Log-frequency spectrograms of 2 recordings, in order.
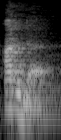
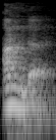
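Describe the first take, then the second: Both takes have the same delivery.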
